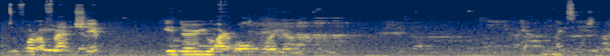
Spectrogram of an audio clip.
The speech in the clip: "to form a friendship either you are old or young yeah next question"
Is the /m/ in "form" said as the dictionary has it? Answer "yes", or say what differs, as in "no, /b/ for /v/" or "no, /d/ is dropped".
no, /m/ is dropped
